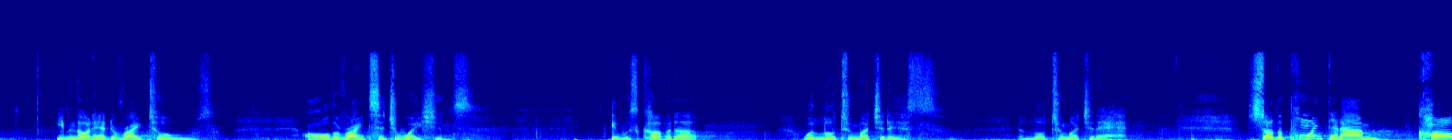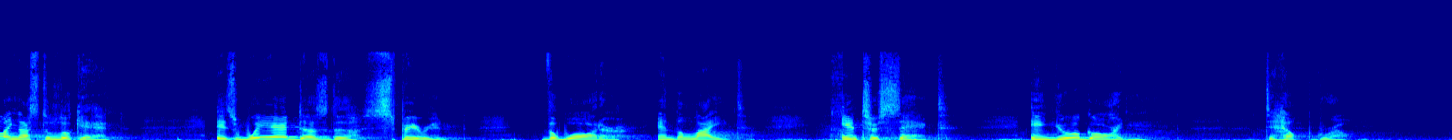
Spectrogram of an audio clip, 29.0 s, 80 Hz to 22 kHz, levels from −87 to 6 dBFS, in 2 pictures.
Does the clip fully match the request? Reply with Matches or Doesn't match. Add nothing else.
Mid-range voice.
Matches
